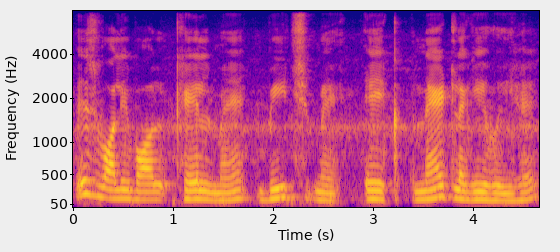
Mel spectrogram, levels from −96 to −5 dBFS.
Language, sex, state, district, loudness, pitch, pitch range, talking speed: Hindi, male, Madhya Pradesh, Dhar, -18 LUFS, 125 Hz, 120-135 Hz, 140 wpm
